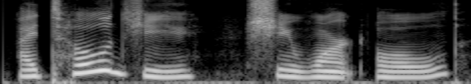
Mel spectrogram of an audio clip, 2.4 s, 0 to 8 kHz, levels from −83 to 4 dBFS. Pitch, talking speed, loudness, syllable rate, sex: 205 Hz, 125 wpm, -16 LUFS, 3.1 syllables/s, female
